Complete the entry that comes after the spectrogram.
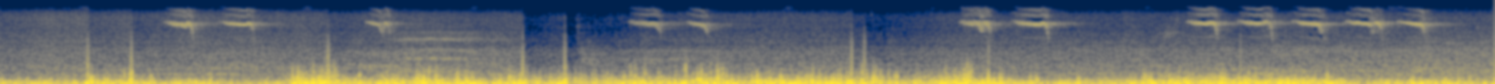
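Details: Young common blackbird begging while the male feeds it pieces of plum: short high thin calls, some in quick doubles and triples, scattered through the clip over strong low rumbling background noise.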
